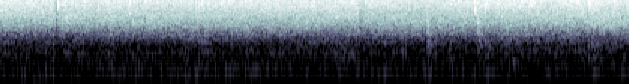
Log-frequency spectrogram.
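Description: Chopped vegetables and minced meat frying in oil in a frying pan: a steady sizzle, with a few light knocks of a wooden spatula about three seconds in.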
